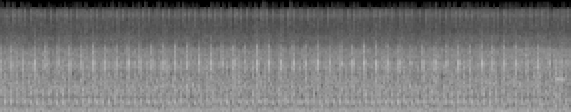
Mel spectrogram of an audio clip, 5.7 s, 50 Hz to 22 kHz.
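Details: 1991 Saab 900 Aero Classic at idle: rapid, regular light knocking at about three per second over a steady idle; engine knocking, cause not diagnosed, owner seeking help.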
